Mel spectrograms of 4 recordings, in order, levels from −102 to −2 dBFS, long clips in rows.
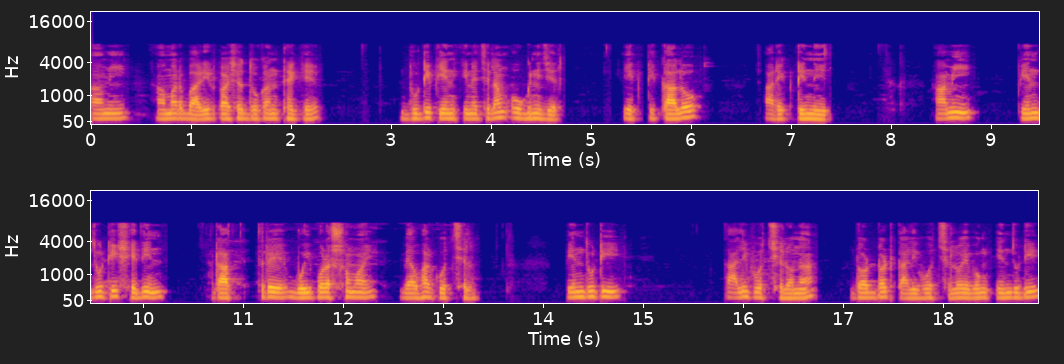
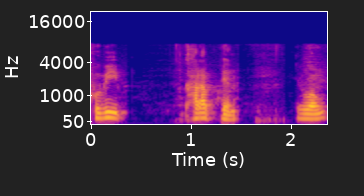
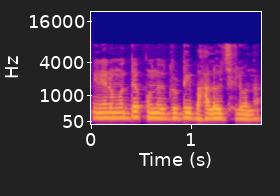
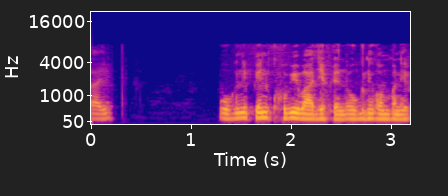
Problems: background sounds at intervals, background conversations at intervals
